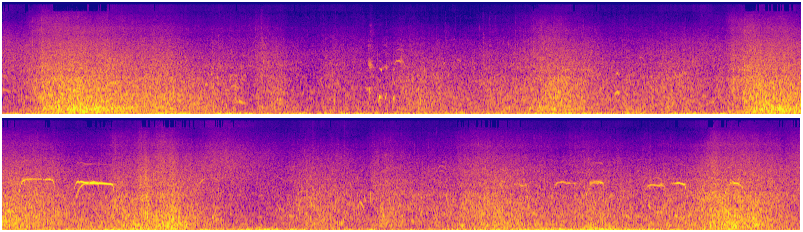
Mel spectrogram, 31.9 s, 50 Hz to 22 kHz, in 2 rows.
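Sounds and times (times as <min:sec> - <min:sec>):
surf washing onto beach: 0:00.0 - 0:31.9
wind on microphone: 0:00.0 - 0:31.9
children calling: 0:16.0 - 0:18.4, 0:26.0 - 0:30.8.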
